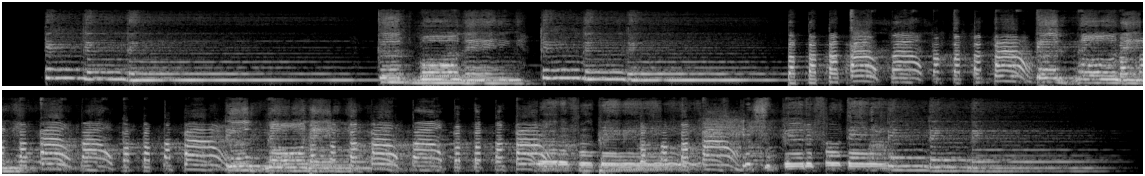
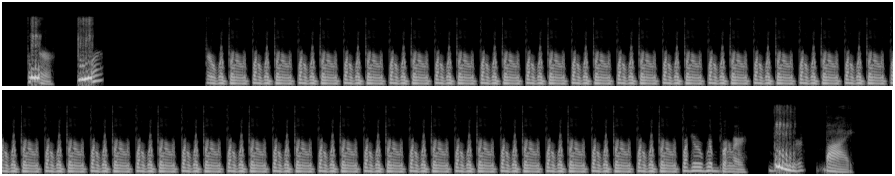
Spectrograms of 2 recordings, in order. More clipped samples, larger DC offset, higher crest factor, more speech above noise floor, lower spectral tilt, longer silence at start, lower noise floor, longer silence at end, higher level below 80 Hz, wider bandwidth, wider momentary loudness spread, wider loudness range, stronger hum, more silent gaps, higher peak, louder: neither; neither; about the same, 16 dB vs 20 dB; second, 29 dB vs over 67 dB; second, -4 dB/octave vs -7.5 dB/octave; first, 0.45 s vs 0.25 s; second, -46 dBFS vs under -90 dBFS; about the same, 0.4 s vs 0.4 s; second, -58 dBFS vs -52 dBFS; first, 15.5 kHz vs 11 kHz; first, 10 LU vs 5 LU; first, 4 LU vs 1 LU; neither; neither; about the same, -4 dBFS vs -4 dBFS; first, -18 LUFS vs -23 LUFS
